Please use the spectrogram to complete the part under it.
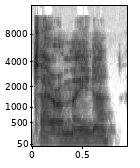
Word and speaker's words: Taormina: is it Teorama, I think you pronounce it, Taormina, which I was lucky enough to visit a few years ago.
